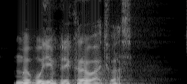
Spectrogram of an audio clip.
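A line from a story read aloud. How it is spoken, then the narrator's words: Dry curt reply. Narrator (Russian): сухо ответил командир наемников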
